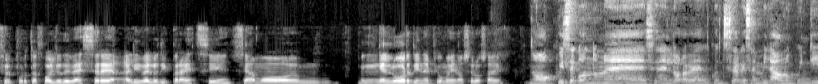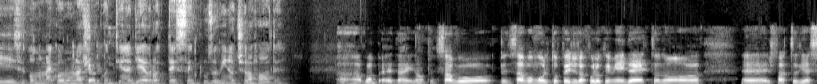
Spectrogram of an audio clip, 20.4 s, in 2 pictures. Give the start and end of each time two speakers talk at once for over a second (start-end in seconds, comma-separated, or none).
none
